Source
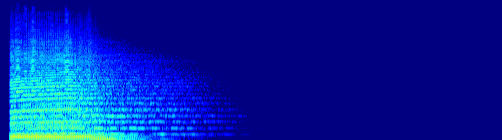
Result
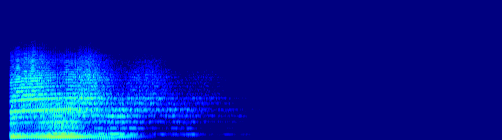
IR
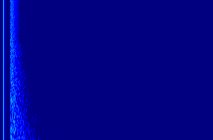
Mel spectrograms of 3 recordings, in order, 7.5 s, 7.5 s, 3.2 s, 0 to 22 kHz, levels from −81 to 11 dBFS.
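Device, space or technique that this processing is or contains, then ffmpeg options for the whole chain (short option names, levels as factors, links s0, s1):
guitar amplifier with harmonic tremolo: -filter_complex "[0:a]asettb=1/sr,asplit=3[s0][s1][s2];[s0]atrim=end=2.324[s3];[s1]atrim=start=2.32:end=2.78,asetpts=PTS-STARTPTS,afade=t=in:d=0.004:c=qsin,afade=t=out:st=0.456:d=0.004:c=qsin,lowshelf=f=340:g=-9.5[s4];[s2]atrim=start=2.776[s5];[s3][s4]acrossfade=d=0.004:c1=hsin:c2=qsin[s6];[s6][s5]acrossfade=d=0.004:c1=qsin:c2=hsin,acrossover=split=1000[s7][s8];[s7]aeval=exprs='val(0)*(1-0.7/2+0.7/2*cos(2*PI*1.1*n/s))':c=same[s9];[s8]aeval=exprs='val(0)*(1-0.7/2-0.7/2*cos(2*PI*1.1*n/s))':c=same[s10];[s9][s10]amix=inputs=2:normalize=0,asoftclip=type=tanh:threshold=0.0473,highpass=97,equalizer=f=110:t=q:w=4:g=4,equalizer=f=200:t=q:w=4:g=6,equalizer=f=320:t=q:w=4:g=-6,equalizer=f=810:t=q:w=4:g=8,equalizer=f=1200:t=q:w=4:g=8,equalizer=f=2300:t=q:w=4:g=5,lowpass=f=4000:w=0.5412,lowpass=f=4000:w=1.3066,volume=0.794"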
